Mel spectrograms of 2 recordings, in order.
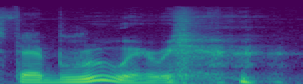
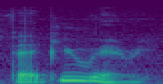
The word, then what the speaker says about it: February: Some people are like, no, it's not February. There's no, you don't pronounce the second R. It's February. But there's an extra R. No, there's not. Don't do it, man. Do not pronounce that R.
